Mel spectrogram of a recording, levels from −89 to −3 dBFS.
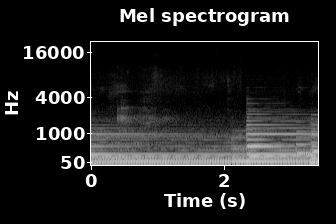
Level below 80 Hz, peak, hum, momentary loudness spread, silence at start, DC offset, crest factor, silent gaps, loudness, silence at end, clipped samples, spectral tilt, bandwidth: -34 dBFS; -14 dBFS; none; 7 LU; 0 s; under 0.1%; 14 dB; none; -30 LUFS; 0 s; under 0.1%; -9.5 dB/octave; 6 kHz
